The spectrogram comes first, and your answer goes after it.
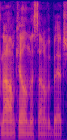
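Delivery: plain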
